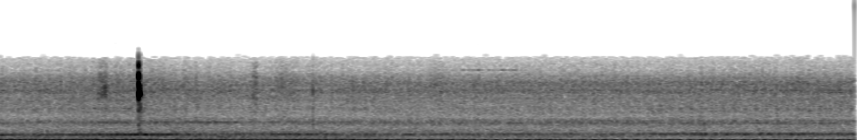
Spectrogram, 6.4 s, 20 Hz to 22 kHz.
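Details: 1990 Cadillac, carbureted, sat a long time, cold start after three pedal pumps: loud steady low idle with slightly uneven, lumpy pulse after a hard start; rough idle, needs a tune-up.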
